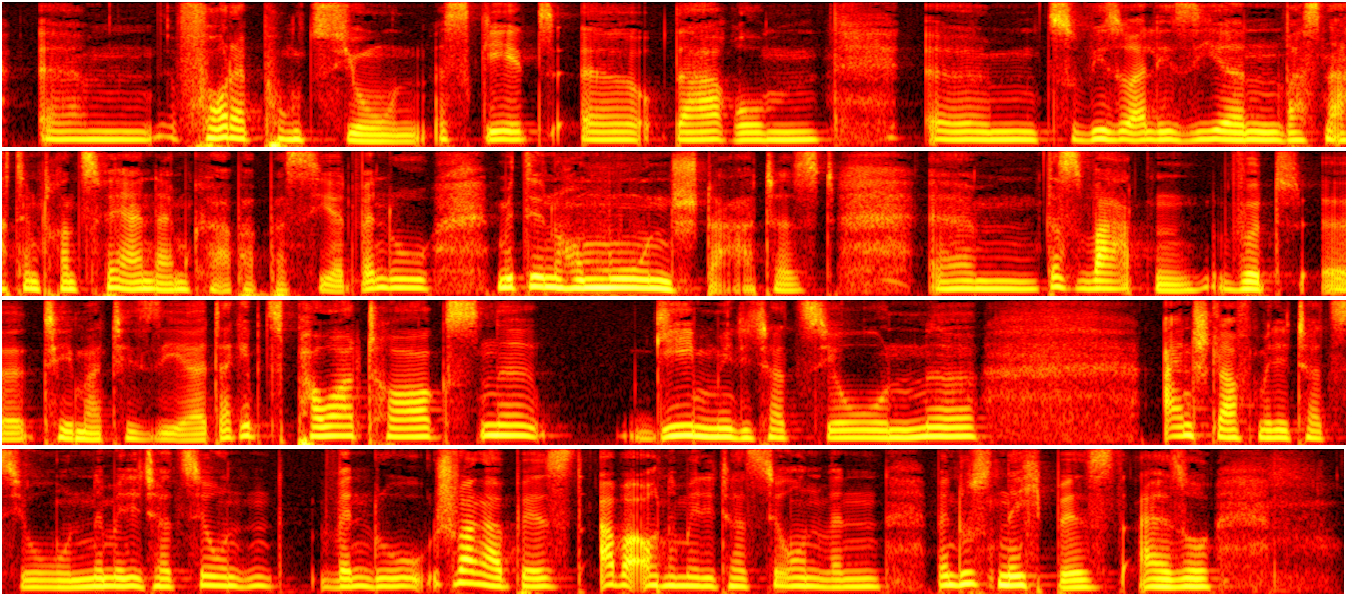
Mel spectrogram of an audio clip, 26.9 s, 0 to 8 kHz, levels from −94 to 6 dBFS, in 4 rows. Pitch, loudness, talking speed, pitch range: 165 Hz, -18 LUFS, 125 wpm, 155-180 Hz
